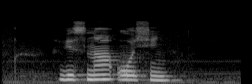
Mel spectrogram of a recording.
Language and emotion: Russian, neutral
